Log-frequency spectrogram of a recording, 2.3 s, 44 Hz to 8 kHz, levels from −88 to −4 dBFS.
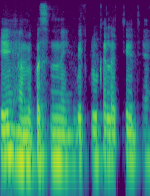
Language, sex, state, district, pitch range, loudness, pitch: Hindi, male, Uttar Pradesh, Ghazipur, 115-120 Hz, -23 LUFS, 115 Hz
